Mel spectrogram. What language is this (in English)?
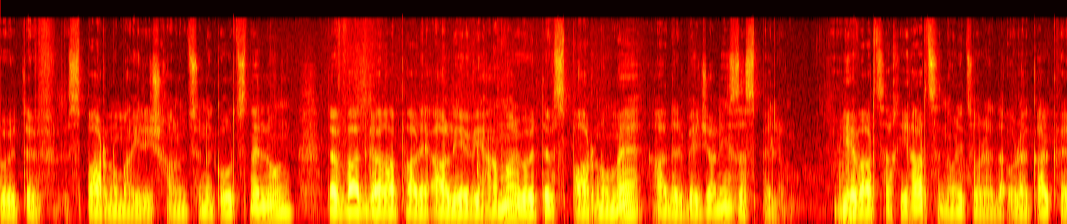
Romanian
